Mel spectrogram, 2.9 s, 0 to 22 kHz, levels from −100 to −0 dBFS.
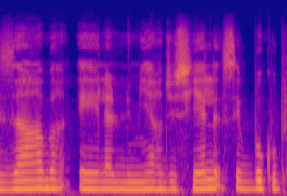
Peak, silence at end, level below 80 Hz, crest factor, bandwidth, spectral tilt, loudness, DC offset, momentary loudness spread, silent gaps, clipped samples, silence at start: -14 dBFS; 0 s; -64 dBFS; 16 dB; 13.5 kHz; -5 dB/octave; -31 LUFS; under 0.1%; 4 LU; none; under 0.1%; 0 s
